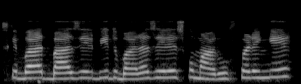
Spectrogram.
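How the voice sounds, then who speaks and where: A female student slowly explaining recitation rules letter by letter in an online class. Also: sits high, steady tone, a bit bright, dry recording. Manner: slow, methodical, letter-by-letter. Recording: dry, dull lo-fi online call audio.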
